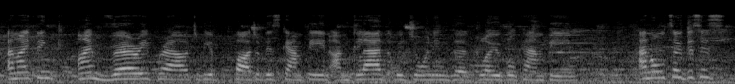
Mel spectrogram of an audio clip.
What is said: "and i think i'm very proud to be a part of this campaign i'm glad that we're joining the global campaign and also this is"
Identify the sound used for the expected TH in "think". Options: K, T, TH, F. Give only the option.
TH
